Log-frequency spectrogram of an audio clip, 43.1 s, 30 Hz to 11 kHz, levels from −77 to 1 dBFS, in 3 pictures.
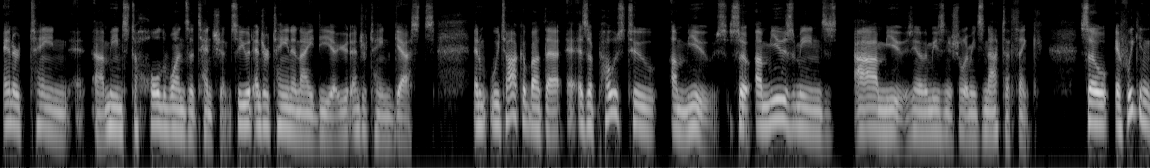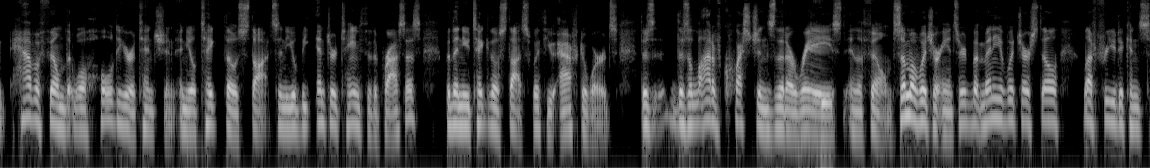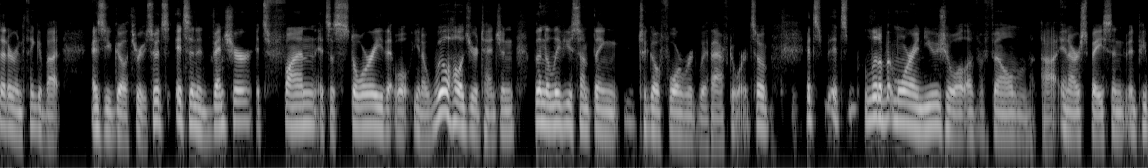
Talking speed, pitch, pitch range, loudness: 215 wpm, 130 Hz, 115-145 Hz, -26 LUFS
